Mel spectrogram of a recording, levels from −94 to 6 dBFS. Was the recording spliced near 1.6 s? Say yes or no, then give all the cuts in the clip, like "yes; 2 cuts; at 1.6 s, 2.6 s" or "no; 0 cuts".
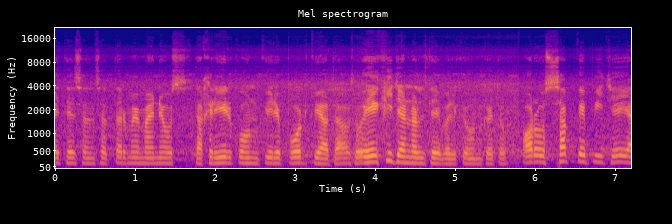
yes; 3 cuts; at 1.6 s, 3.7 s, 5.7 s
